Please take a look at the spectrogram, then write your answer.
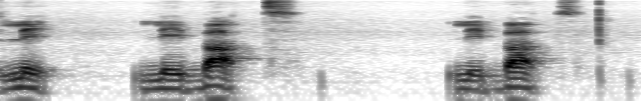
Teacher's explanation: if it's not followed by a vowel, I don't say the S, it's just les.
